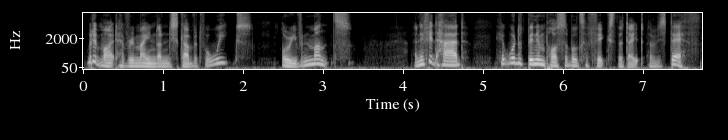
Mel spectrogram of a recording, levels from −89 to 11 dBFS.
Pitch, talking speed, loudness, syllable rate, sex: 140 Hz, 210 wpm, -20 LUFS, 6.0 syllables/s, male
